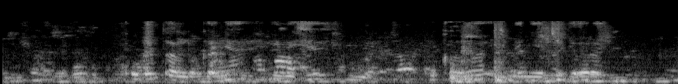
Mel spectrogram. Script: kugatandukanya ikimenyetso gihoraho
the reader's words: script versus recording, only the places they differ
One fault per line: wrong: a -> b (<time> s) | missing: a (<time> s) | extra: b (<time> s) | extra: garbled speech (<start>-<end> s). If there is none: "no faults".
extra: ibihe kukaba (2.8 s)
